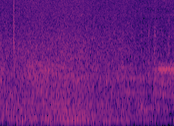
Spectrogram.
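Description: Steady, even background hiss, with one brief faint click about a fifth of a second in.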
